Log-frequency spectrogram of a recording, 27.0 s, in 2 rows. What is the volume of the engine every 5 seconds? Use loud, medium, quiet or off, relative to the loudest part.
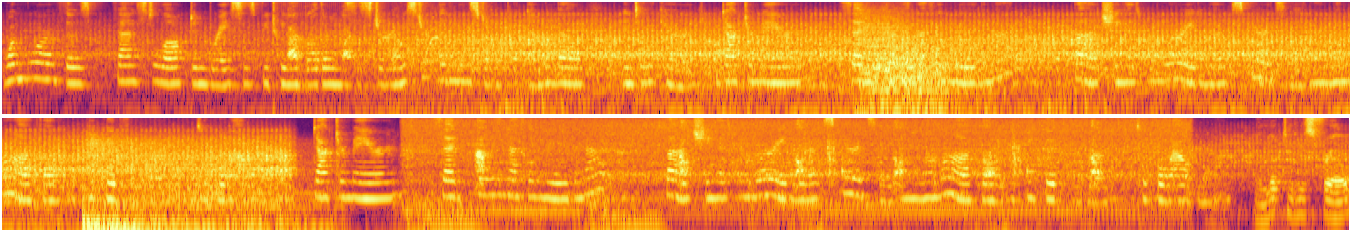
medium, loud, loud, loud, medium, quiet.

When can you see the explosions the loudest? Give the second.
9 s.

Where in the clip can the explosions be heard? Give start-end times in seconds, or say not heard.
8.5-10.0, 14.2-16.9.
